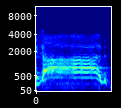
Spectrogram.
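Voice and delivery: high, whining plea to God; mock-whine it like a frustrated believer; hammed-up high complaint to God; whiny prayer. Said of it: "Sometimes we say".

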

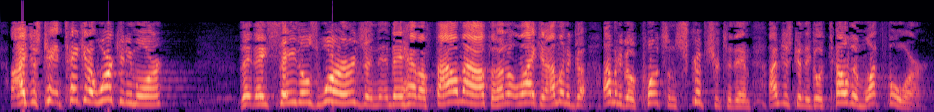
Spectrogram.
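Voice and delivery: fed-up coworker rant. Retold or imitated. Believer fed up with foul-mouthed coworkers, loud and worked up. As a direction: vent like you've had it at work. Frustrated believer voiced by pastor.

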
